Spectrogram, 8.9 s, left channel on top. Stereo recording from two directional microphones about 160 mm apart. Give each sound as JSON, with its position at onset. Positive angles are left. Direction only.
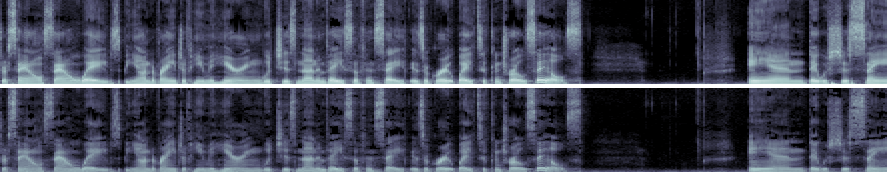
{"t": 0.0, "sound": "speech", "side_deg": 35}
{"t": 6.9, "sound": "a sound", "side_deg": 45}
{"t": 8.0, "sound": "speech", "side_deg": 45}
